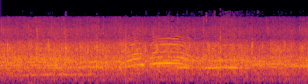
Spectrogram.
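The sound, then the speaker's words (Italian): Applause from an opera theatre audience at La Scala in Milan for a ballet dancer's performance, a steady wash of clapping throughout, partly under a voice. “E questi applausi quindi non sono quelli per Verdi, ma sono quelli della Scala di Milano, che è letteralmente venuta giù per l'interpretazione della ballerina austriaca Fanny Elsler”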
